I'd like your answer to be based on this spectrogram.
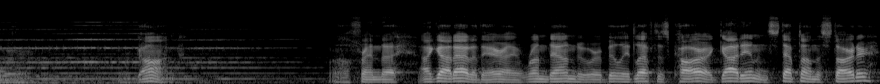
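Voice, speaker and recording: An actor playing a plain-spoken, shaken oil-rig worker who tells his tale in a folksy, halting way in a radio horror drama. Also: mid-range voice, fairly bright tone, natural voice. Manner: folksy, colloquial, halting storytelling.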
